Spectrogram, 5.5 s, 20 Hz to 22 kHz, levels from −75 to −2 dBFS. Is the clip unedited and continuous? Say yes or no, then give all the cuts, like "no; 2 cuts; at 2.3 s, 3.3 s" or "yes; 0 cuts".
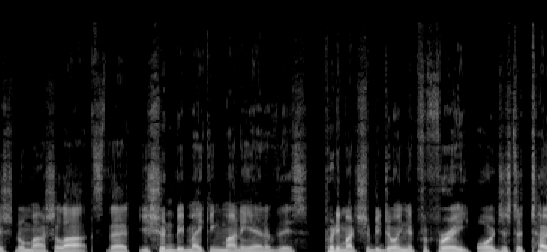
no; 2 cuts; at 1.3 s, 3.2 s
